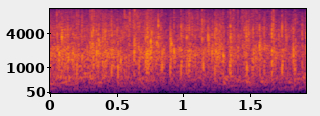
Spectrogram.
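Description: An audience at a stage poetry event applauds a poet, a dense continuous clatter of many hands clapping at steady loudness throughout.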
